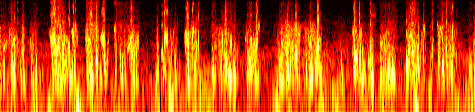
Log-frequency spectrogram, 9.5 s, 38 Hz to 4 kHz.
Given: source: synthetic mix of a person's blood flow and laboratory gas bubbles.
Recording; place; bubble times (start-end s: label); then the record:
Doppler ultrasound of blood flow; subclavian vein
0.00-0.50 s: bubbles
0.57-0.77 s: bubbles
0.97-1.58 s: bubbles
1.67-2.17 s: bubbles
2.26-2.32 s: bubbles
2.35-2.79 s: bubbles
3.10-3.18 s: bubbles
3.21-3.54 s: bubbles
3.67-4.00 s: bubbles
4.21-4.77 s: bubbles
4.88-5.21 s: bubbles
5.47-6.47 s: bubbles
6.79-6.88 s: bubbles
7.02-7.51 s: bubbles
7.59-7.93 s: bubbles
8.08-8.52 s: bubbles
8.58-8.67 s: bubbles
8.73-9.14 s: bubbles
9.35-9.52 s: bubbles
From the record:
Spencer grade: 3 (all of the cardiac periods contain showers or single bubble signals, but not dominating or overriding the cardiac motion signals); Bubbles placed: anywhere in the cardiac cycle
